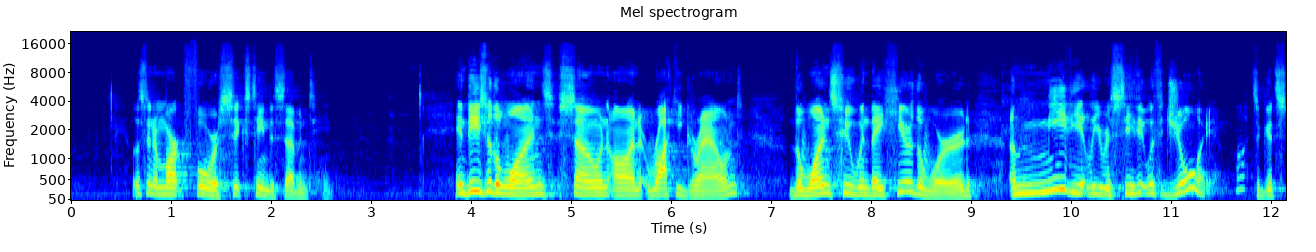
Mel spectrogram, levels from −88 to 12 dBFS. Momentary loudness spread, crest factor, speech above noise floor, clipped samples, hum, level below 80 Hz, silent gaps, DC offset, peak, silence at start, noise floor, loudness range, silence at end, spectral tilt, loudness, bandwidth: 13 LU; 20 dB; 41 dB; under 0.1%; none; -74 dBFS; none; under 0.1%; -8 dBFS; 0.6 s; -68 dBFS; 6 LU; 0 s; -5.5 dB/octave; -28 LUFS; 16 kHz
